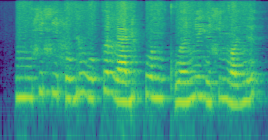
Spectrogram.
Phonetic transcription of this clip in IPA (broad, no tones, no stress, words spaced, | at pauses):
ɲuɕɪ ɕiɬʊɡɪ vʊ kəɮæɡi kʷʌŋu kʷʼɜ ɲɪjɪɕɪ ŋʌɪ̯ŋɪ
